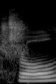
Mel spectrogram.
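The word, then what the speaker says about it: Troels: In Danish, you would just say trolls.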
